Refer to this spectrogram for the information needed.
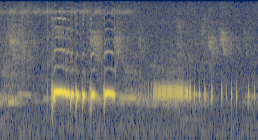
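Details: Local zebra dove singing to stir rivals: one loud warbling coo phrase, then a buzzy held note breaking into evenly spaced soft pulses.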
